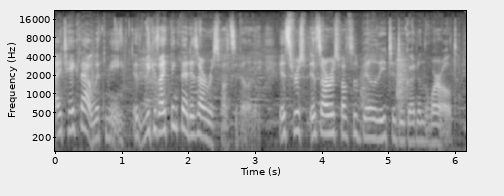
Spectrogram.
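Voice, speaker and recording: A woman's voice: lowish voice, darkish tone. A woman in her fifties from the United States answering interview questions as a city council candidate, earnest, with frequent fillers and restarts. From United States, grew up in Georgia.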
